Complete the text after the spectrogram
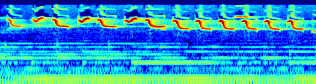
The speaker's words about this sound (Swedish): Den här lilla flygsnapparen som ser ut som en flamma på grund av den orangea fläcken på bröstet, den lever i mogna bestånd, äter insekter. Kännetecknande är att man ofta lyfter svansen och slår med vingarna.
